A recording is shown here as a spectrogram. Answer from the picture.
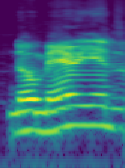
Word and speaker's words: Nomarian: Nomarian's machines. Yep. Numerius machines, yes. Is it Nomarian or Nomarius? Numerius. No. Nomarians, like Maid Marian.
